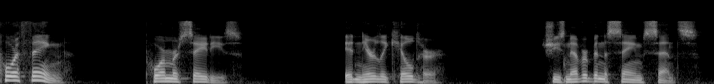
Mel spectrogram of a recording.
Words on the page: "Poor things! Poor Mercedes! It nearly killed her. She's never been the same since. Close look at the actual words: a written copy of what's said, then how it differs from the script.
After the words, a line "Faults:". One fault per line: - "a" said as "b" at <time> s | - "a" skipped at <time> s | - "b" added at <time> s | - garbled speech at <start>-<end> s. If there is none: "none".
"Poor thing! Poor Mercedes! It nearly killed her. She's never been the same since.
Faults:
- "things" said as "thing" at 0.2 s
